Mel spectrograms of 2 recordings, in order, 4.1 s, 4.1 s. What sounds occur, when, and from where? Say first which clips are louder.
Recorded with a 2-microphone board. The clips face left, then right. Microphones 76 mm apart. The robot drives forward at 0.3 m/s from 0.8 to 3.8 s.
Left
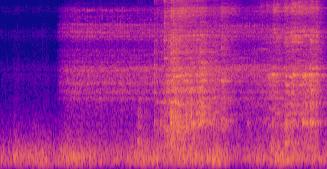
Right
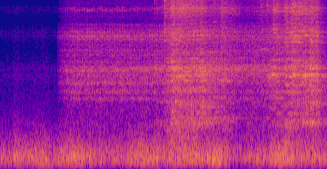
1.7 s dishes clattering: left 8 dB; 70° left (ahead or behind), 0.6 m; by 4.0 s 35° left (ahead or behind), 0.9 m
